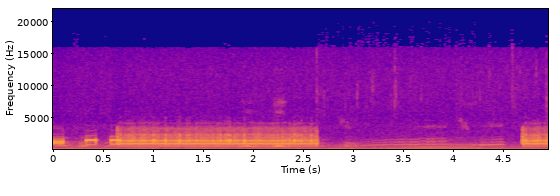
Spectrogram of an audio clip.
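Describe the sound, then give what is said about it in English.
A few quick phone keypad beeps as a number is dialed on a phone, then a long, steady electronic tone that cuts off, leaving faint wavering tones before the loud tone briefly returns at the end. “I thought about redialing, but, like, a bit weird, you know?”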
